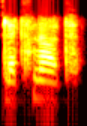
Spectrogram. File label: disagree, gendarmerie fem epic; vo; agents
